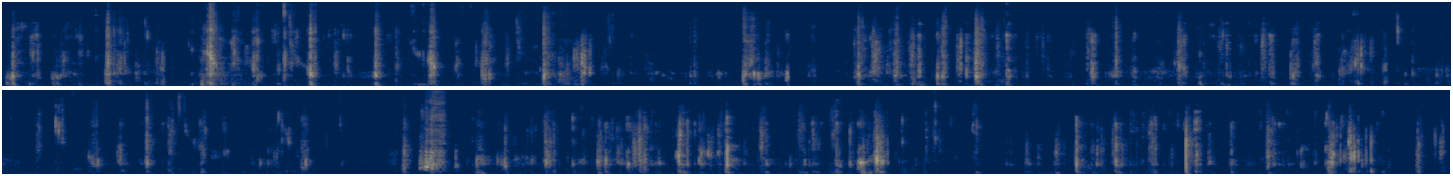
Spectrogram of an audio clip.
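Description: Close-miked mukbang eating sounds: chewing and biting egg tteokbokki, many quick wet mouth clicks in bouts with short pauses between mouthfuls.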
